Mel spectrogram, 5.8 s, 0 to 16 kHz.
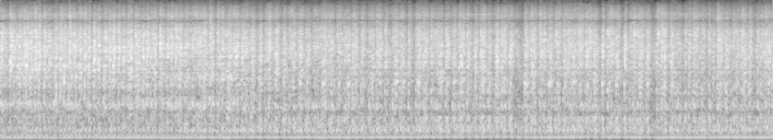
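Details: Gasser C10 carbureted race V8 with 71 primary jets: lumpy, uneven idle with occasional sharp pops; popping at idle, owner suspects lean jetting, cause not confirmed.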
